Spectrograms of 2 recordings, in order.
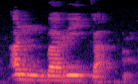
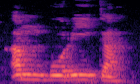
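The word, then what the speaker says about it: أن بورك: Cara membacanya dengan suara nun atau in an menjadi suara mim dengan merapatkan dua bibir serta mendengung. Contoh yang nun sukun bertemu ba. Anbarika. Yang nun sukun bertemu ba. Amburika.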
